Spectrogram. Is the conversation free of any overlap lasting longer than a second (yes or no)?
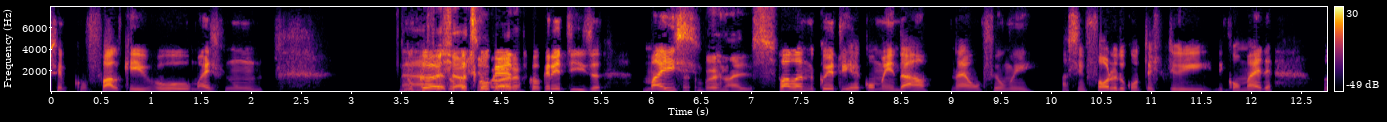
no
